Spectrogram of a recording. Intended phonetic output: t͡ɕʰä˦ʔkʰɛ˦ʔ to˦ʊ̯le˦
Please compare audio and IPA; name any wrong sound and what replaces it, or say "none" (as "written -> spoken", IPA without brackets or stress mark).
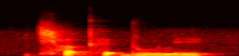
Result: t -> d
